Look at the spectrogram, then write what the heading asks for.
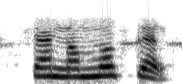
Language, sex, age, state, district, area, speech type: Odia, female, 18-30, Odisha, Sundergarh, urban, conversation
